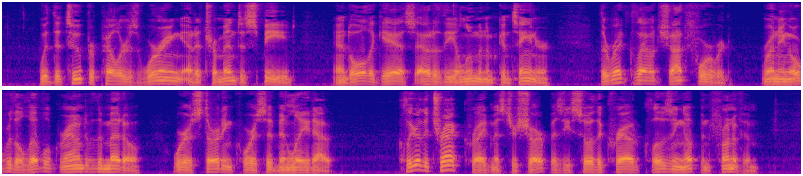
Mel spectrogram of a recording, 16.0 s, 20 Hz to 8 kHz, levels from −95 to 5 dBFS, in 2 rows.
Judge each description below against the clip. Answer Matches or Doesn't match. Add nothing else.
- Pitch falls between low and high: Doesn't match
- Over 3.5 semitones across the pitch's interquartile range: Matches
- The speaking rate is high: Matches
